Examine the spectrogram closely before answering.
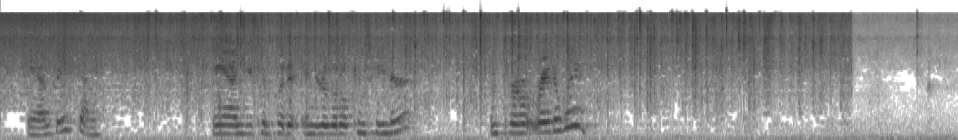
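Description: Meat sizzles and crackles in a hot pan.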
